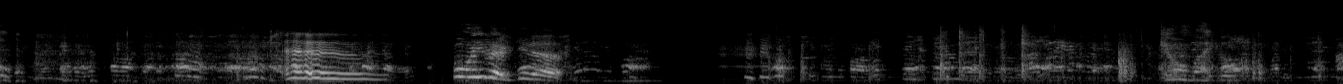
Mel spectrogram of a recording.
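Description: A woman talks to a baby up close in a high, playful voice.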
